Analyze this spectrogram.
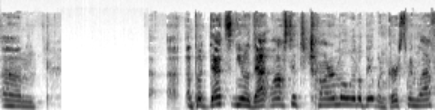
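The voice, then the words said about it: Strained, fading voice with cough. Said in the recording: “I coughed. I'm losing my voice.”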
